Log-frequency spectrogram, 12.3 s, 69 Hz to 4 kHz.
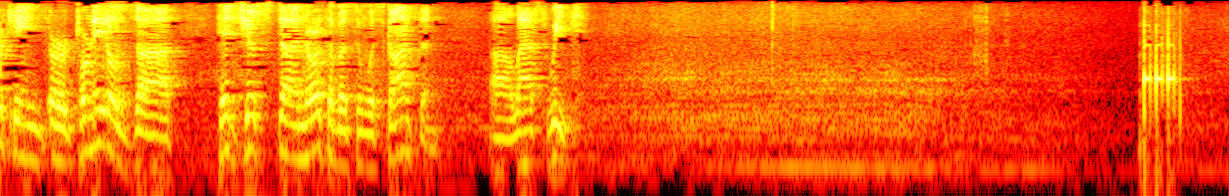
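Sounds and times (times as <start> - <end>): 
speech: 0.1 - 5.9
sharp electronic beep tones on a conference call as a participant joins: 11.4 - 11.9.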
